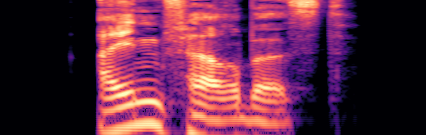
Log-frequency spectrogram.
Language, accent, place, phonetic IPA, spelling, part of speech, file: German, Germany, Berlin, [ˈaɪ̯nˌfɛʁbəst], einfärbest, verb, De-einfärbest.ogg
- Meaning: second-person singular dependent subjunctive I of einfärben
